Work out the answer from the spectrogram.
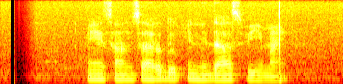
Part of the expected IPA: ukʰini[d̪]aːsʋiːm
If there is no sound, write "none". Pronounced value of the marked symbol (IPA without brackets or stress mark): d̪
